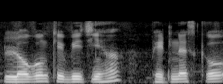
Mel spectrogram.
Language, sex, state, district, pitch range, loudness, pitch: Hindi, male, Jharkhand, Deoghar, 120-135 Hz, -16 LUFS, 125 Hz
